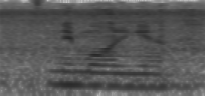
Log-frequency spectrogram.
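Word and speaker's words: pneumonia: तो यह है आपका निमोनिया अब निम निमोनिया में पी साइलेंट है।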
